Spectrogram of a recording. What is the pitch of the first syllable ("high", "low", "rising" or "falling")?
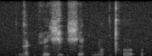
low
